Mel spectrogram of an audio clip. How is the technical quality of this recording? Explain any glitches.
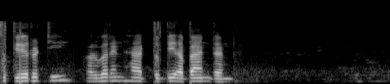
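The recording has one fault, present from start to finish: aliasing. The speech was resampled downward, which fits a drop from 44.1 kHz to 16 kHz, without an anti-aliasing filter. Content above 8 kHz folds back below it, roughly 30 dB under the speech, making sibilants gritty and metallic. A spectrogram shows energy packed hard against the 8 kHz edge, with mirrored streaks that don't follow the speech harmonics.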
